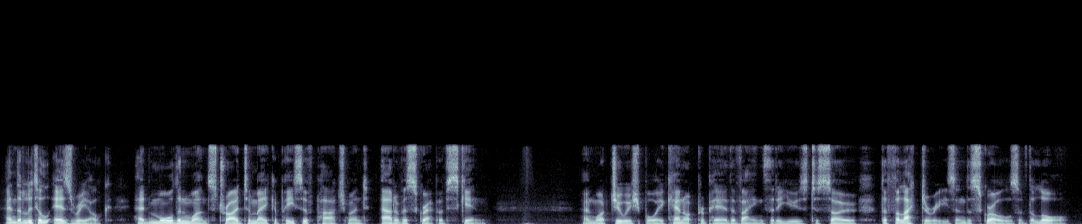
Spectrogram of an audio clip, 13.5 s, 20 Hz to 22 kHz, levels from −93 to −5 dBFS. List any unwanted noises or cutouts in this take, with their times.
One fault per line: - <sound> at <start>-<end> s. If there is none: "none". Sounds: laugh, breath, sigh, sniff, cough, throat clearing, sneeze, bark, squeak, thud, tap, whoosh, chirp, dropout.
- whoosh at 6.5-6.8 s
